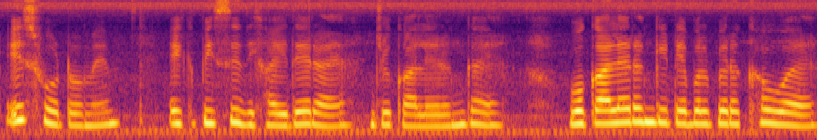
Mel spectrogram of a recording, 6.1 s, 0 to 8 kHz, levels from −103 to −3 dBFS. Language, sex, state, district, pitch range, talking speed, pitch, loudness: Hindi, female, Punjab, Kapurthala, 220-255 Hz, 225 wpm, 245 Hz, -17 LUFS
